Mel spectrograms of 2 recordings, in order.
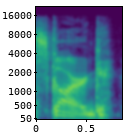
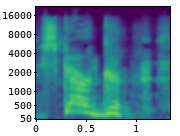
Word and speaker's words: Scarg: It's called Scarg. Scarg. Hard G at the end. Scarg.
